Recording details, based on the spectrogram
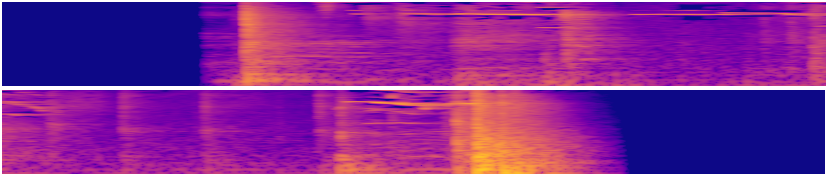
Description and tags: This sound shows a door opening when someone pass through it and then closing.
It was recorded in the toilets of Tallers building in Campus Poblenou, UPF.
